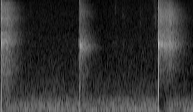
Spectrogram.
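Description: Three crisp left-hand finger snaps crack out about a second apart over a quiet room, each sharp and close with a short decay.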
